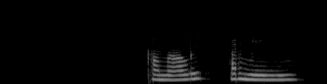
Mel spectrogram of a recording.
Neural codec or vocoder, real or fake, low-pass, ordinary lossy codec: codec, 16 kHz, 2 kbps, FreqCodec, larger model; fake; 5.4 kHz; Opus, 32 kbps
